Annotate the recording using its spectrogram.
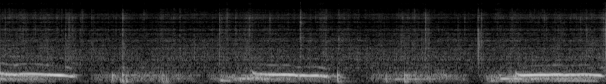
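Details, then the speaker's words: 1964 USSR auscultation teaching record: high-pitched whistling dry rales (wheezes) of bronchial asthma, best heard on expiration, with each breath out. "послушайте различные варианты сухих хрипов высокие свистящие хрипы бронхиальной астме лучше выслушиваются на"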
